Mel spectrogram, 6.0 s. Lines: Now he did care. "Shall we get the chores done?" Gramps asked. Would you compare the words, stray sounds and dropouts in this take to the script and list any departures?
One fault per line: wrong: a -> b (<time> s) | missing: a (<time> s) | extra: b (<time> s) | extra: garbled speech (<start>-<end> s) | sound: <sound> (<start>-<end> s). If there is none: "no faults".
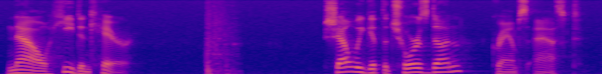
sound: thud (2.0-2.4 s)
